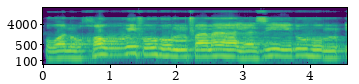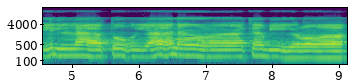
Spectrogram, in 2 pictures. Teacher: یہاں پر ایک زبر کے ساتھ الف پڑھیں گے اور را کو پر پڑھیں گے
